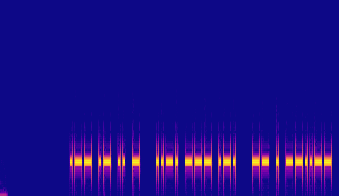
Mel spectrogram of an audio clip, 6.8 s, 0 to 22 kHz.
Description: Morse code, heard as a keyed tone, about 25 wpm, 700 Hz. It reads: WAIT FOR ME,
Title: Sentences from Top 1000 Words - Review Part 4 - 25wpm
